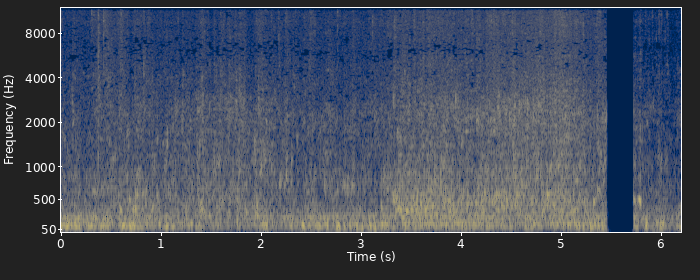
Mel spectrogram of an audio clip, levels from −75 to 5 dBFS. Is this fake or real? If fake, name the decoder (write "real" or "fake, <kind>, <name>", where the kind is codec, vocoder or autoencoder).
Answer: real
